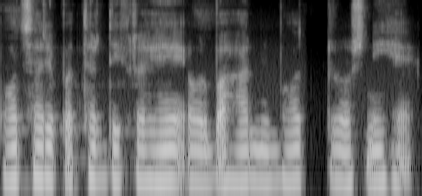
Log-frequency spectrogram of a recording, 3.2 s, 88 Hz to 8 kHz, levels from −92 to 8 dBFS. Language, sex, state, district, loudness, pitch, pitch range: Hindi, male, Arunachal Pradesh, Lower Dibang Valley, -21 LUFS, 130 Hz, 125-135 Hz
